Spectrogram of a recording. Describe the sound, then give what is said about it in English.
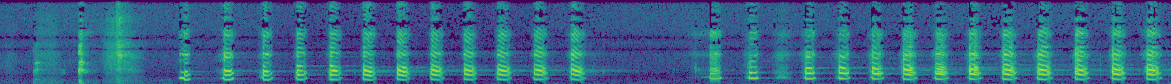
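Two runs of hen turkey yelps in the yelp round of a turkey calling contest put on by the National Wild Turkey Federation, each a steady, evenly spaced series of about a dozen loud, raspy notes that break from high to low, separated by a brief pause. No talking. “Moving on to the Yelp.”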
